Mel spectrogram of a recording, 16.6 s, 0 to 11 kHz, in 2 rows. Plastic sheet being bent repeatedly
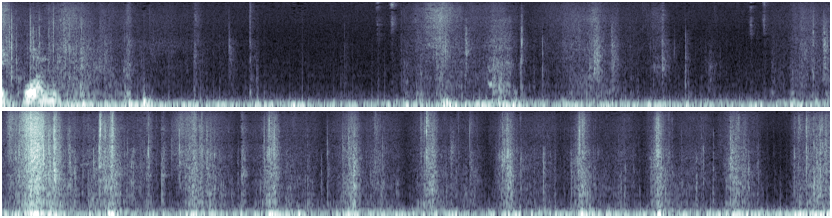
0:07.8 0:16.5

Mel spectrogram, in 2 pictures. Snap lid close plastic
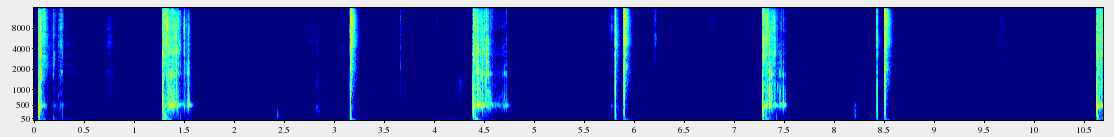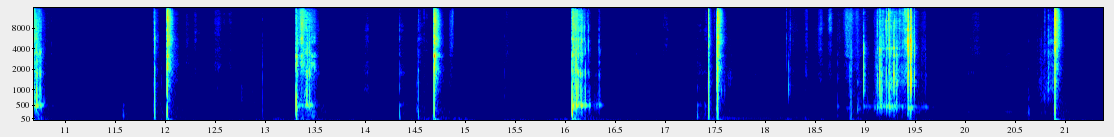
0:18.8 0:19.6, 0:20.8 0:21.0

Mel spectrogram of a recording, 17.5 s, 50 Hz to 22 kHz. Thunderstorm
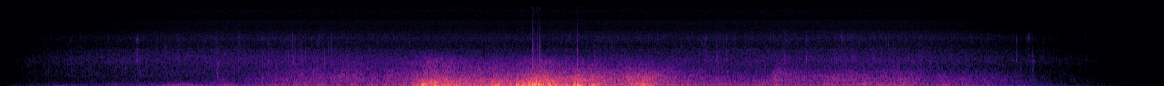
0:02.2 0:15.2

